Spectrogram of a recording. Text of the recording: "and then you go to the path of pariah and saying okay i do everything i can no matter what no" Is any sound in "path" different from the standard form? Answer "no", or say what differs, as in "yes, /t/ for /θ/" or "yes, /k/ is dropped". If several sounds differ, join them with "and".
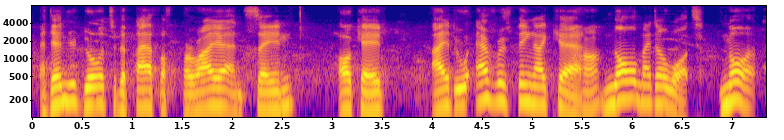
no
